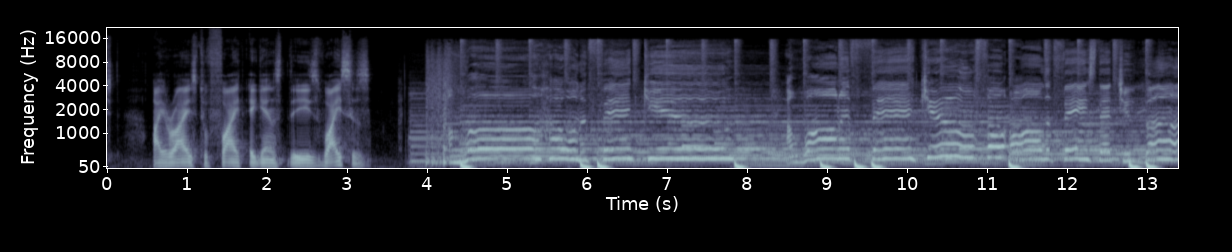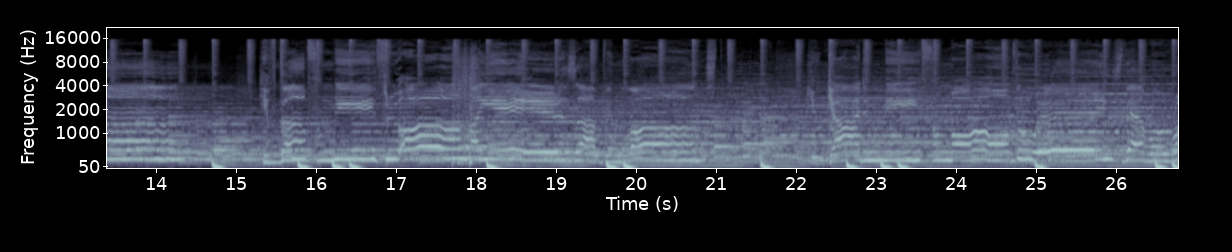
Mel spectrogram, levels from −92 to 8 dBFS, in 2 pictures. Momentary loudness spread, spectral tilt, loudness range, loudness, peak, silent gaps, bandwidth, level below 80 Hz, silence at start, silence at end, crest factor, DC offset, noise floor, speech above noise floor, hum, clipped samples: 7 LU; -6 dB/octave; 3 LU; -24 LUFS; -8 dBFS; none; 16 kHz; -32 dBFS; 0 s; 0 s; 14 dB; under 0.1%; -61 dBFS; 35 dB; none; under 0.1%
